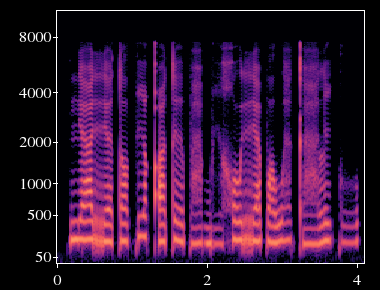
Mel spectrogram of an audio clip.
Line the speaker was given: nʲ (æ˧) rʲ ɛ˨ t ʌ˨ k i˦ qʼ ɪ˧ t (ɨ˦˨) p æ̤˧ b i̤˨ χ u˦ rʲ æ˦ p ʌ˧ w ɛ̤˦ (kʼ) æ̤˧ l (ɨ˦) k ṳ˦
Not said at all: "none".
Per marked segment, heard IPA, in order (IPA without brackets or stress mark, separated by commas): æ˧, ɪ˦˨, kʼ, i˦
